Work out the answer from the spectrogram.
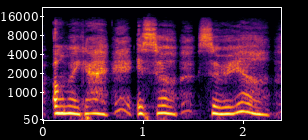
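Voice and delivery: exaggerated breathy gasps between phrases; hammed-up winded awe, dragging at the end; mimicked breathless storyteller. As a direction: imitate her, gulping air as you go. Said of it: "talking like this because of the story".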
